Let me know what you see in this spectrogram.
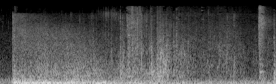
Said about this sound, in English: The huge explosion briefly illuminated the entire bay. Debris was blown high into the sky.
